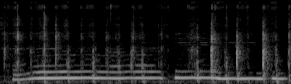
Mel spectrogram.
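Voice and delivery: drawn-out exclaim. Real, not acted. Tarot reader drawing out phrase.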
